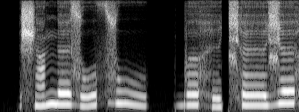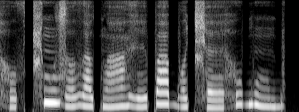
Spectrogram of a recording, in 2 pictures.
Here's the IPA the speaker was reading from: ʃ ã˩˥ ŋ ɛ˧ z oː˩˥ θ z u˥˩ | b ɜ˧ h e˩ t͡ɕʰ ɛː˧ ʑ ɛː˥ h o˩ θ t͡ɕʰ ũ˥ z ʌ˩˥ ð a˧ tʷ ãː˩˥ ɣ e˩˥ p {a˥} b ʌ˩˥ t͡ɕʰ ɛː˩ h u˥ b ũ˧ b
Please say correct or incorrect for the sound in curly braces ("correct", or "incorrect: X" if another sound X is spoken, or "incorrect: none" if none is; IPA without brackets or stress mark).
correct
